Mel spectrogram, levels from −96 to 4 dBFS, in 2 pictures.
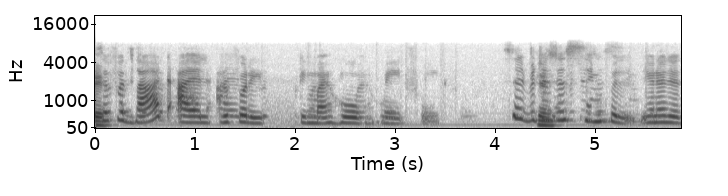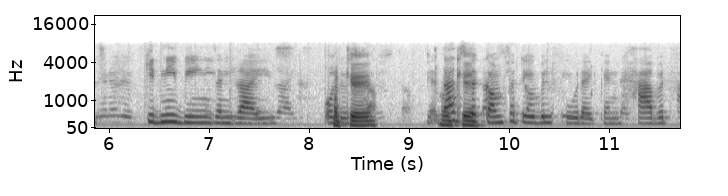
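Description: From the first second to the last, a mains hum sits under the speech. It is a steady low tone at 50 Hz, with some low harmonics above it. It sits roughly 15 dB below the speech. A ground loop or a nearby transformer has let the power line into the signal path. The tone never changes in pitch or level.

Echo with no canceller also runs through the whole clip. Each phrase comes back as a fainter copy, about 13 dB down. The copy trails by roughly 400 ms. It sounds thinner than the original. A loudspeaker at the far end fed the microphone there, and nothing removed that path. So the talker's own sound returned after the network round trip. The clip's narrow Opus band, which points to an 8 kHz cut-off, shapes the echo too.

From 1.69 to 2.01 s there is a call audio freeze. The last sound is held and stretched into a fading buzz for about 300 ms. Nothing is dropped. The speech simply resumes where it stopped, now 300 ms later. 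The likely cause is delayed packets that left the jitter buffer empty. The receiver filled the wait with an extension of what it already had.

From 7.76 to 9.10 s a jitter buffer speed-up takes hold. The speech runs at about 123% of normal speed, yet its pitch stays the same. It sounds hurried. The buffer had built up more audio than its target. To shrink that delay, the receiver cut many short slices of a pitch period or so. Together they remove roughly 300 ms.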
